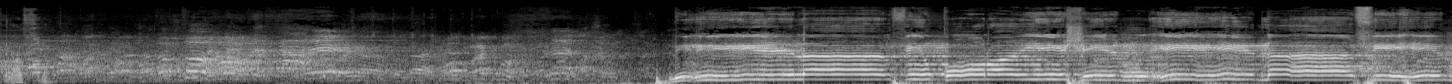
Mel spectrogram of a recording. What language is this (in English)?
Arabic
